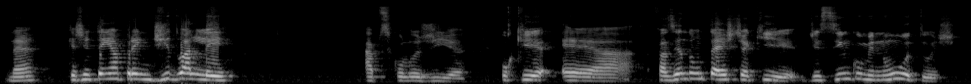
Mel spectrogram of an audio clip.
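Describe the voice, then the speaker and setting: A woman's voice: medium pitch, lively intonation, slow, darkish tone. Woman, psychologist guest, reflective and explanatory, mid-range voice. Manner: thoughtful, explanatory, frequent fillers. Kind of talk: live interview conversation.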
